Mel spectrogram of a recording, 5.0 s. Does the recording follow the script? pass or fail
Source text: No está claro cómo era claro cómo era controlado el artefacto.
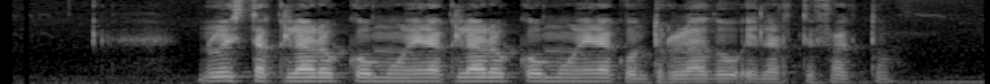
pass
